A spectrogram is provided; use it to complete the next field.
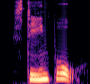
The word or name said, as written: stenbro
